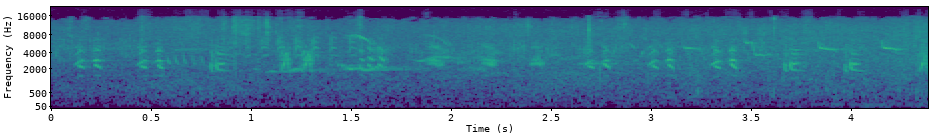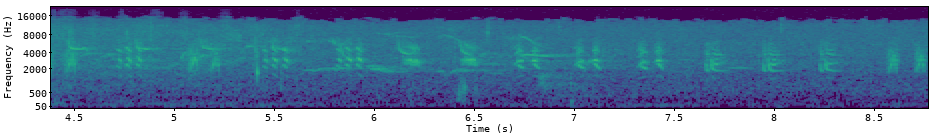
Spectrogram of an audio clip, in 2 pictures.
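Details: Common ringed plovers at Ilmatsalu on 1 June 2017, giving short clipped piping notes in rapid, uneven series, several birds overlapping, with a steady hiss of environmental noise behind.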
